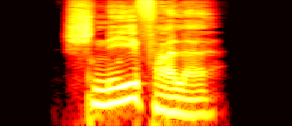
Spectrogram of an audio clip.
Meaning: dative of Schneefall
- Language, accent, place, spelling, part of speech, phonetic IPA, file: German, Germany, Berlin, Schneefalle, noun, [ˈʃneːˌfalə], De-Schneefalle.ogg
